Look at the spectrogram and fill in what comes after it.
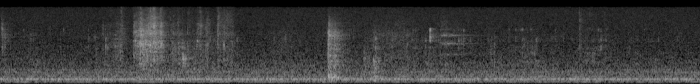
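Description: A woman chewing a bite of chicken shawarma wrap close to the microphone, with a louder mouth noise about a second and a half in and a sharp click a couple of seconds later, over a steady low hum.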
